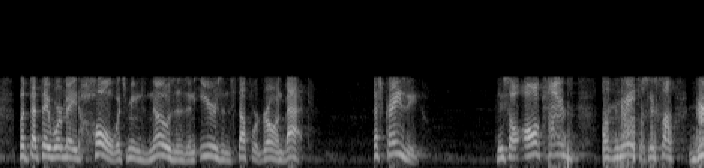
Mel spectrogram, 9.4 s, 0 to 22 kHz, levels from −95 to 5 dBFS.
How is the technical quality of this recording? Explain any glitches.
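The recording runs through G.726 ADPCM at 32 kbit/s, so it is band-limited below 4 kHz with light coding noise, and it breaks down badly in the final seconds.

Codec payload misread, from 7.22 s to the end at about 9.4 s: the decoder starts unpacking each G.726 code word with its bits in the wrong order. The values it reconstructs are valid but wrong, and the adaptive predictor follows them off course. The speech ends up buried under harsh, grinding distortion that lasts to the end of the clip.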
